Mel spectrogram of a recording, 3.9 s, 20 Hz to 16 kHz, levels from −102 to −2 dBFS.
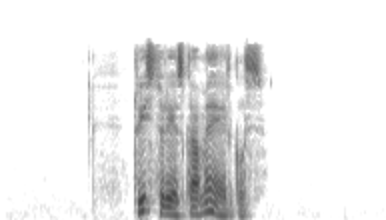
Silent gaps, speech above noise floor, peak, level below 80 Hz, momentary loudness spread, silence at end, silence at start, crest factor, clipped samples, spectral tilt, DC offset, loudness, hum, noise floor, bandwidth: none; over 54 dB; -20 dBFS; -76 dBFS; 6 LU; 1.25 s; 1.35 s; 20 dB; under 0.1%; -3.5 dB/octave; under 0.1%; -36 LUFS; none; under -90 dBFS; 7.6 kHz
